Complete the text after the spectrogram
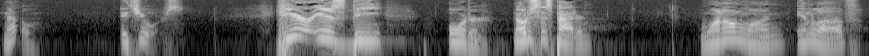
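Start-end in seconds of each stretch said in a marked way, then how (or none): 2.7-4.9 slow dramatic pause. Acted.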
